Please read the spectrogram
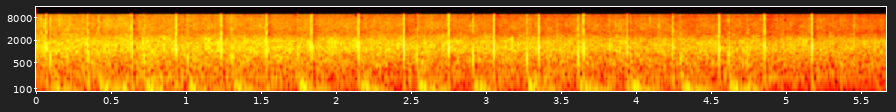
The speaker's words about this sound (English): And I thought that we might just, before we go into that, maybe ask the audience for a round of applause for our candidates to give them just a little bit of...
